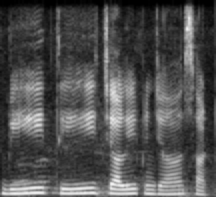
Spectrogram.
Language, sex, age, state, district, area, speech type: Punjabi, female, 18-30, Punjab, Fatehgarh Sahib, rural, spontaneous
